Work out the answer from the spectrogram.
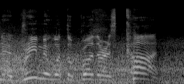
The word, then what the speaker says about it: Khan: with the brother is Khan. You were saying Cain. You say Cain. It's Khan, man. Not to be smart, not to be an asshole. The proper pronunciation is Khan. K-A-N, Khan.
